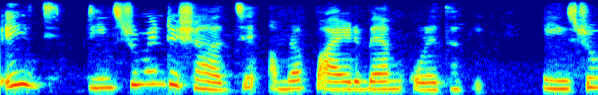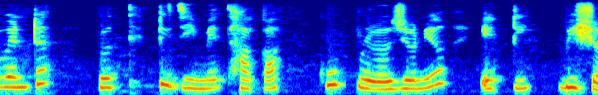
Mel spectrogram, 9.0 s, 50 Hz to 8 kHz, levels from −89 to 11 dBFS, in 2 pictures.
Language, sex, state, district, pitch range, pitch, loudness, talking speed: Bengali, female, West Bengal, Jalpaiguri, 245-345 Hz, 270 Hz, -15 LUFS, 140 wpm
